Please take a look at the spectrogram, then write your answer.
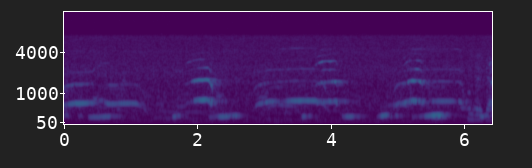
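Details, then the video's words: Siamangs at a Tampa zoo produce steady low hoots overlaid with long, curving, rising-and-falling wails that arc upward and fade, repeating in loose waves across the recording. "Siamangs at Tampa Zoo"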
